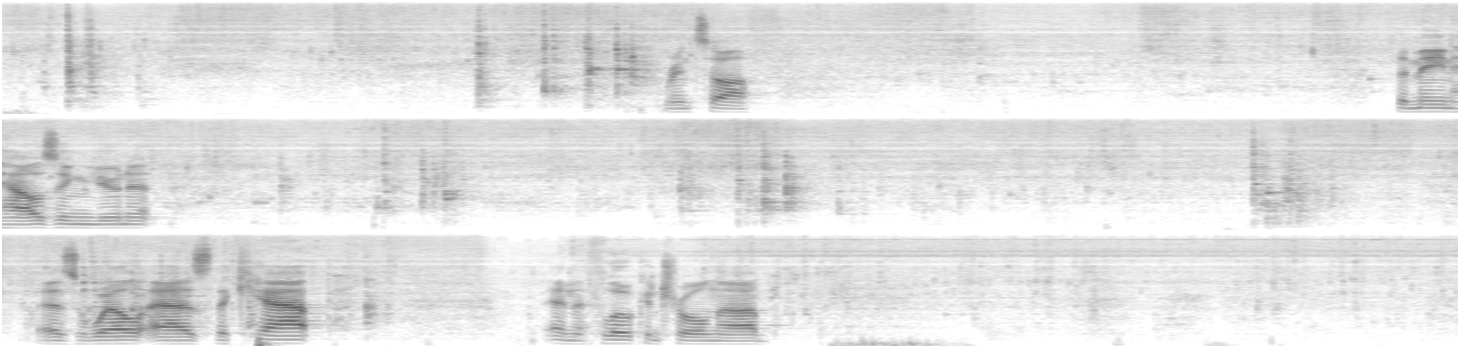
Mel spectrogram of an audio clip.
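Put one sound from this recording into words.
Plastic parts knock and clatter in a sink.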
